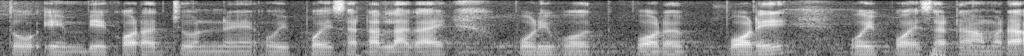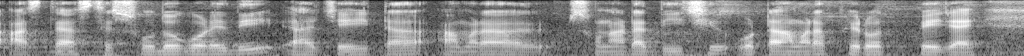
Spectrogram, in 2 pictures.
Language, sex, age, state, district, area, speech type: Bengali, male, 18-30, West Bengal, Paschim Bardhaman, urban, spontaneous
